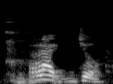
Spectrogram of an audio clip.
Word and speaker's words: raggio: Raggio, raggio. Rayo. Ujú. Exacto. Además de la dificultad que comporta pronunciarlo bien, que la tiene, está el tema de que hay una doble G escrita. Entonces, con más razón, si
